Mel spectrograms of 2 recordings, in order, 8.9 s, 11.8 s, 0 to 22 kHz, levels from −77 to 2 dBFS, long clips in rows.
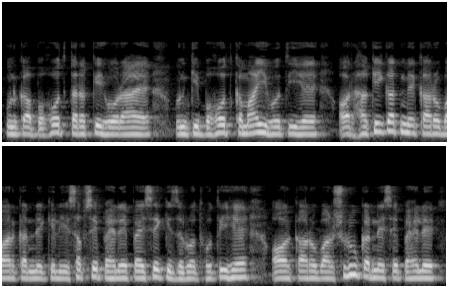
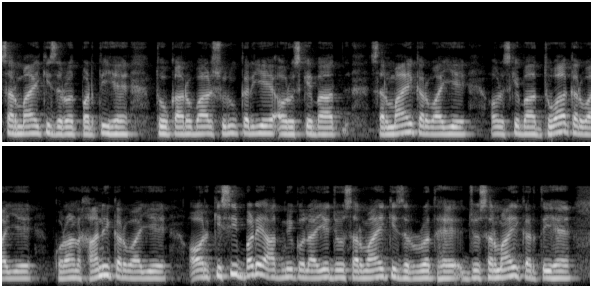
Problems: none marked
